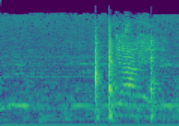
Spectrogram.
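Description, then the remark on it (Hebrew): A young child's voice mimics a cat's meow when asked how a cat goes, in a drawn-out, tonal cry, moderately loud, with a few brief clicks and knocks near the end. “איך עושה חתול”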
